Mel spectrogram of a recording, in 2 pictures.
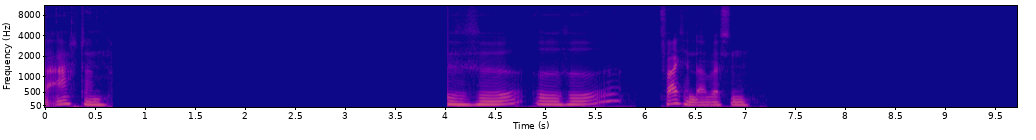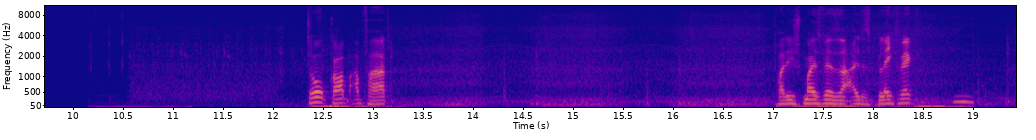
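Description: A man talks calmly into a microphone, heard close.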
